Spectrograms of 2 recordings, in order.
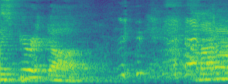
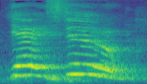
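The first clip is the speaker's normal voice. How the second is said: put-on high, cheery little-boy cheer; cheerful kid voice; 9 semitones higher than usual. Al cheering about stew, high kid voice. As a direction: chirp it like an excited kid brother. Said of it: "Al turns around and goes".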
